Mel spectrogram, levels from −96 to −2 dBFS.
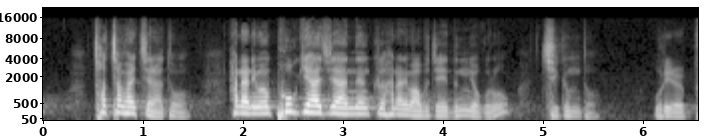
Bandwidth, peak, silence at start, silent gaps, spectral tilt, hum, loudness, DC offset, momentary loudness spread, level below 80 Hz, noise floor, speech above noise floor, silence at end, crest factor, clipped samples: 15.5 kHz; 0 dBFS; 0.5 s; none; -5.5 dB/octave; none; -19 LUFS; under 0.1%; 18 LU; -48 dBFS; -64 dBFS; 45 dB; 0 s; 20 dB; under 0.1%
